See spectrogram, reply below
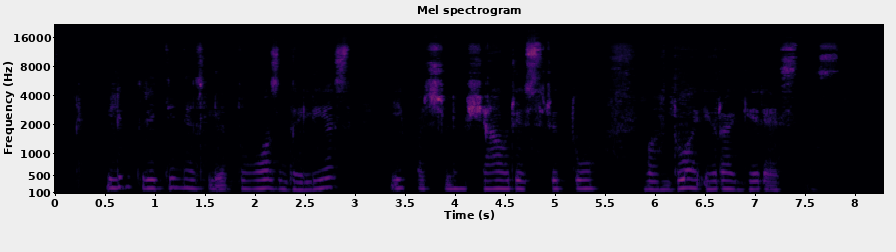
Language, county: Lithuanian, Kaunas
